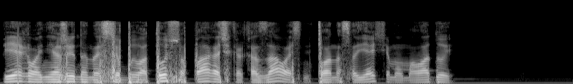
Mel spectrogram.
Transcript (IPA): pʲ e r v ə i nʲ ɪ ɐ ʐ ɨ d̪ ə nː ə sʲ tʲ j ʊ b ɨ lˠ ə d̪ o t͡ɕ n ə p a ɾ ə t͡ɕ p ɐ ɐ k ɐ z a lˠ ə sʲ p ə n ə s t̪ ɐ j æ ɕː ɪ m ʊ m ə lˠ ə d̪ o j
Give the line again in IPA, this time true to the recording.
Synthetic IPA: pʲ e r v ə j nʲ ɪ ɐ ʐ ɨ d̪ ə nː ə sʲ tʲ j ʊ b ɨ lˠ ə t̪ o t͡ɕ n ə p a ɾ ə t͡ɕ k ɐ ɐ k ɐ z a lˠ ə sʲ p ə n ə s t̪ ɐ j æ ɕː ɪ m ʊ m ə lˠ ɐ d̪ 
